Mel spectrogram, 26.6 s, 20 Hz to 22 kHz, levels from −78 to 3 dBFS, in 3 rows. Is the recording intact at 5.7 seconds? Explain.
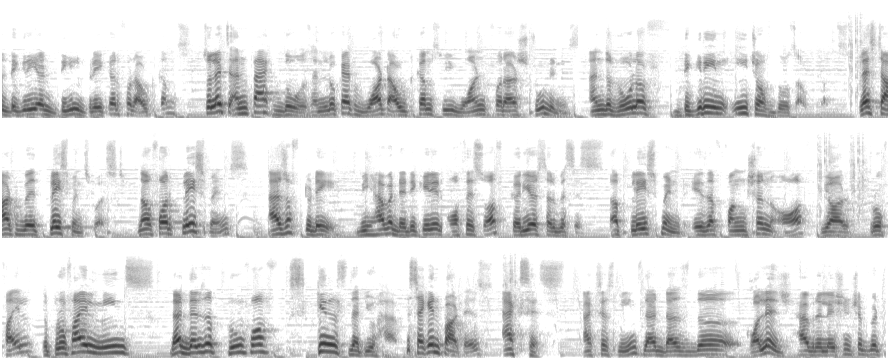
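Yes, the audio is intact at 5.7 seconds, with nothing audibly wrong at that moment.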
